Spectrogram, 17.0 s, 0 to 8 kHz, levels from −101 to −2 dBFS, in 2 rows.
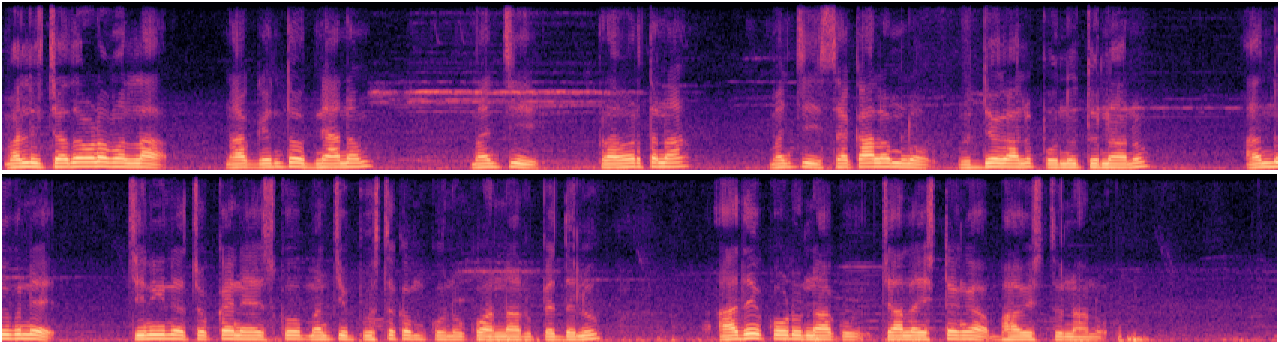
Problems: constant background noise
